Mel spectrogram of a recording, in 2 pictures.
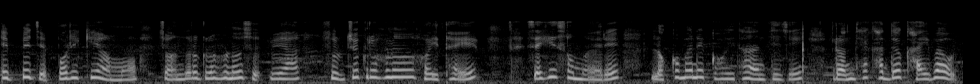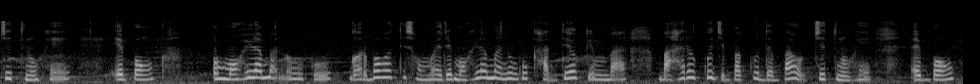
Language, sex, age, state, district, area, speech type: Odia, male, 18-30, Odisha, Koraput, urban, spontaneous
